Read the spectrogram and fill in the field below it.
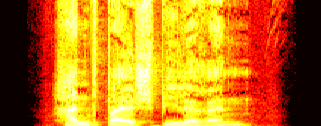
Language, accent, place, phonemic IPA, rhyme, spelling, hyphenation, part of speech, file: German, Germany, Berlin, /ˈhantbalˌʃpiːləʁɪn/, -iːləʁɪn, Handballspielerin, Hand‧ball‧spie‧le‧rin, noun, De-Handballspielerin.ogg
- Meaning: female handballer, female handball player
